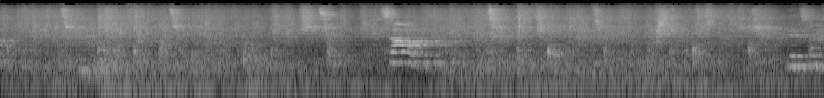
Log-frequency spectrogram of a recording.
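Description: Kicks swish and thump in an echoing room.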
